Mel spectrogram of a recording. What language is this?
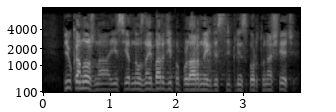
Polish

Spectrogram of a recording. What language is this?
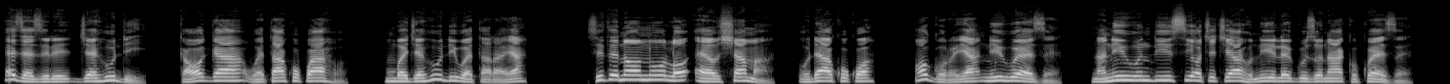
Igbo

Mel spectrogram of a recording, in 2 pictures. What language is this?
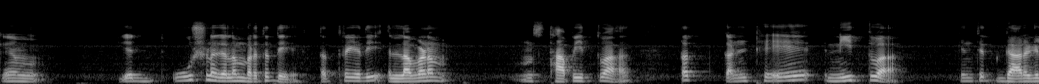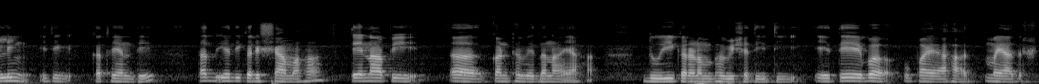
Sanskrit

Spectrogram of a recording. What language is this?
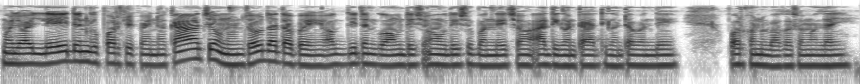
Nepali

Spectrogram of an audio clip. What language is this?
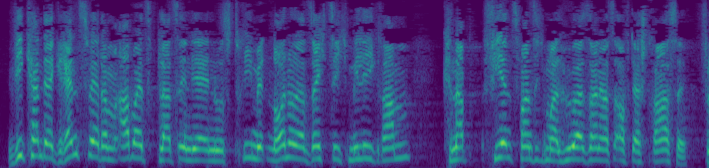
German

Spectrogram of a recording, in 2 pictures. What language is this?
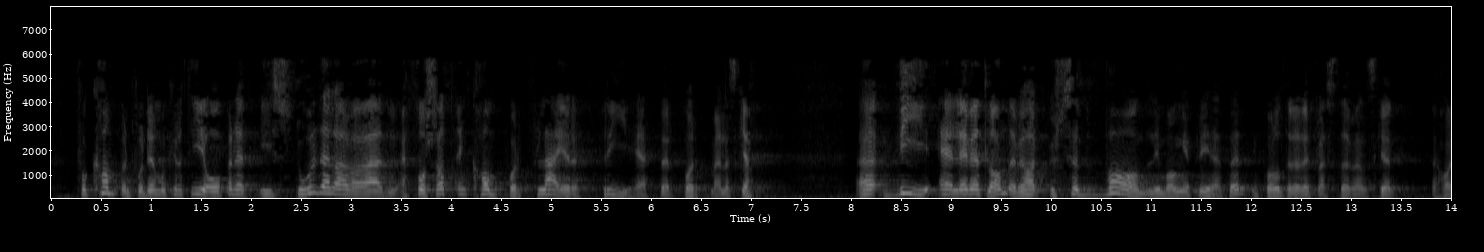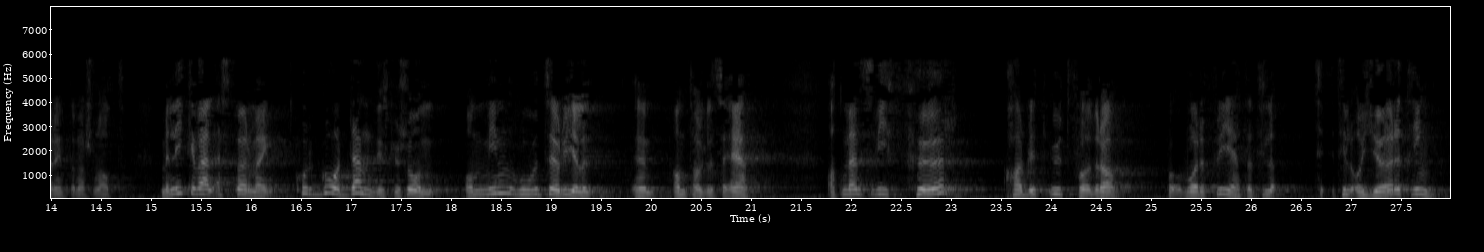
Norwegian Nynorsk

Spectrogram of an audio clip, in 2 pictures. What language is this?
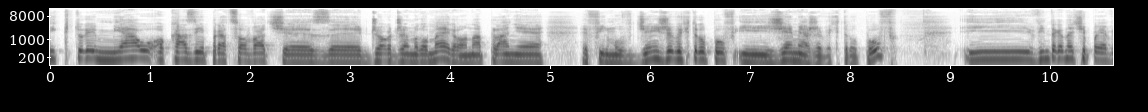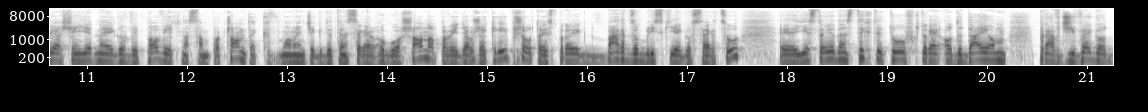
Polish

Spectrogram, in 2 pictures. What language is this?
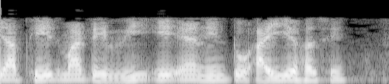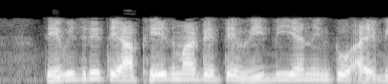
Gujarati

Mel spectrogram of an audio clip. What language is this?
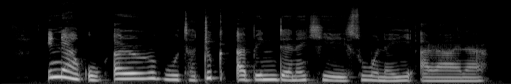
Hausa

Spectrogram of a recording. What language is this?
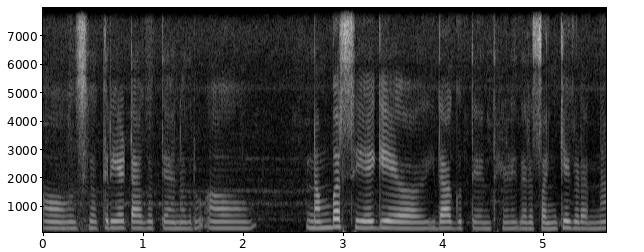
Kannada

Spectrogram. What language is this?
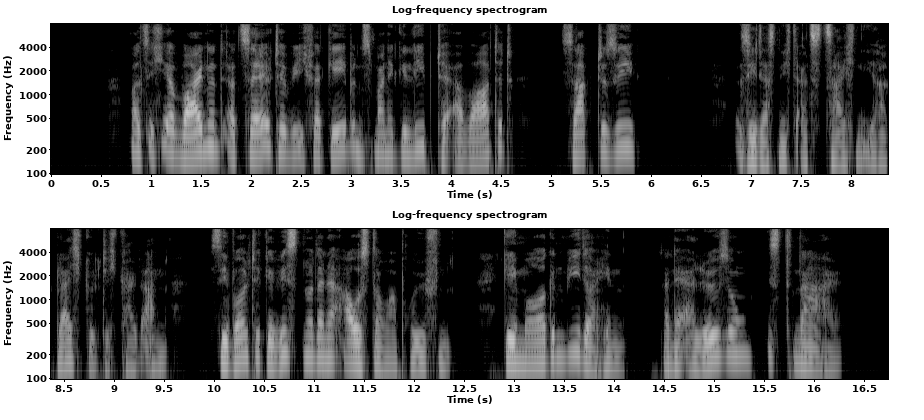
German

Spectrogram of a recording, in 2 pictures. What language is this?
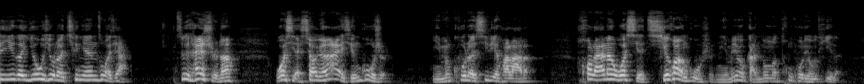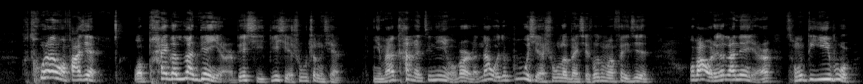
Chinese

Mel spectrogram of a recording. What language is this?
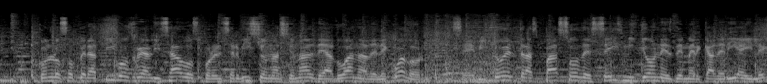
Spanish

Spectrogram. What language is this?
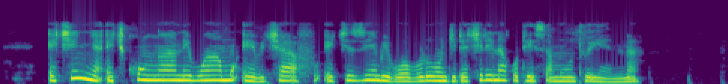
Ganda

